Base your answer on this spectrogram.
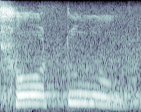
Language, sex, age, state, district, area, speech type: Maithili, female, 60+, Bihar, Supaul, rural, read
